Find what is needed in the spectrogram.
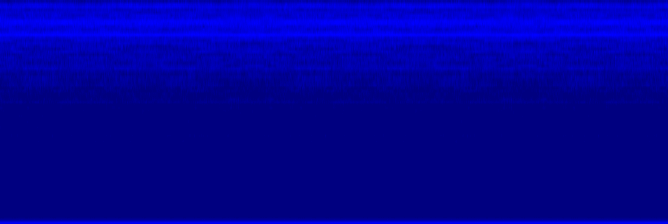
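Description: Near silence, with only a very faint steady electrical hum of a few thin tones.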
